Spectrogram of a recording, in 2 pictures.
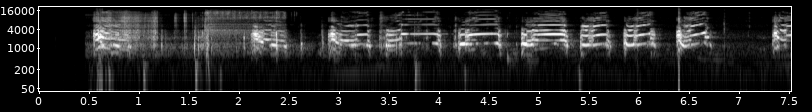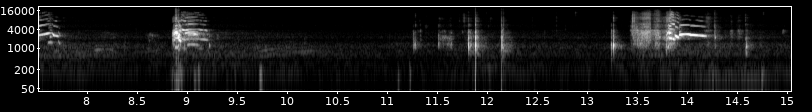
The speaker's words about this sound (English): Increased river flows flooded the island so much it almost disappears. The gulls have taken over this space as they wait. Turkey vulture and seagull claim their prize.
